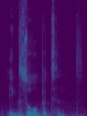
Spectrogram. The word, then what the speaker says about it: exorbitant: for every occasion exorbitant exorbitant the stress is on the second syllable zor exorbitant this means unreasonably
